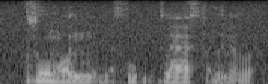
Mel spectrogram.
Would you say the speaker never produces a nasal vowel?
yes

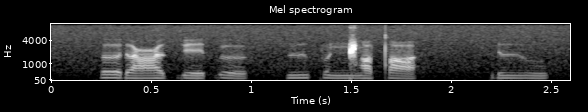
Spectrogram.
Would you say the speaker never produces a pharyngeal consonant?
no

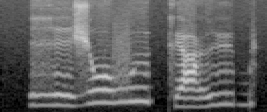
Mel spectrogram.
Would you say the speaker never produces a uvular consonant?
yes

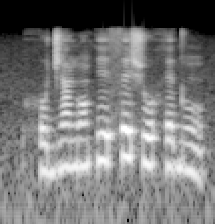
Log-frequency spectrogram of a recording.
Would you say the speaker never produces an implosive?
yes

